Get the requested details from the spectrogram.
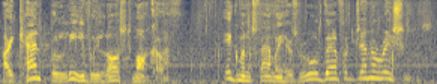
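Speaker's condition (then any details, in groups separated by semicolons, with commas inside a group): No condition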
